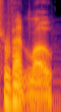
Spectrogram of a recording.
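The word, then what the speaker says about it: Reventlow: Desta Carlos reuan angiz you would say Lance rento but I know that his father was actually a Danish Aristocrat so it's probably Lance reventlov but yeah Lance revent or Lance rento in America Peter revson John rhods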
